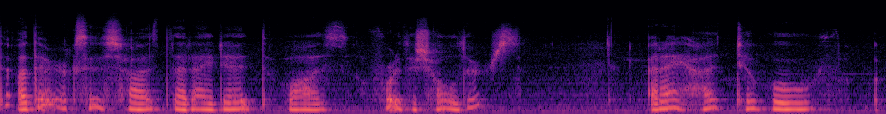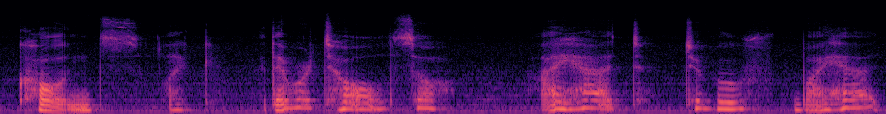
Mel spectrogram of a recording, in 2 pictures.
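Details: Dysphonia in a woman who is slowly regaining her voice while attending occupational therapy.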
